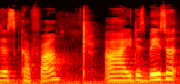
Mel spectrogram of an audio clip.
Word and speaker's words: Kapha: movement is fine so and then kappa is pronounced as kapha uh it is based on earth and water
